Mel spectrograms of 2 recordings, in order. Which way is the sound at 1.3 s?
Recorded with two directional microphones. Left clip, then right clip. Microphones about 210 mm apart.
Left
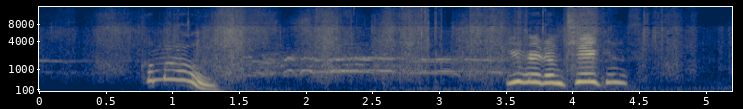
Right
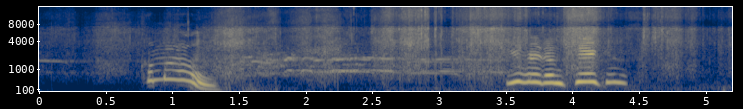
45° right (ahead or behind).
